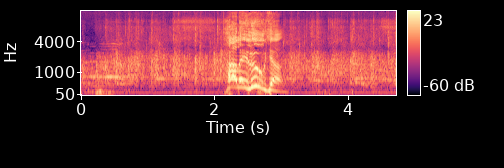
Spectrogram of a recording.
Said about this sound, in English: Would you clap your hands unto the Lord and magnify him?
